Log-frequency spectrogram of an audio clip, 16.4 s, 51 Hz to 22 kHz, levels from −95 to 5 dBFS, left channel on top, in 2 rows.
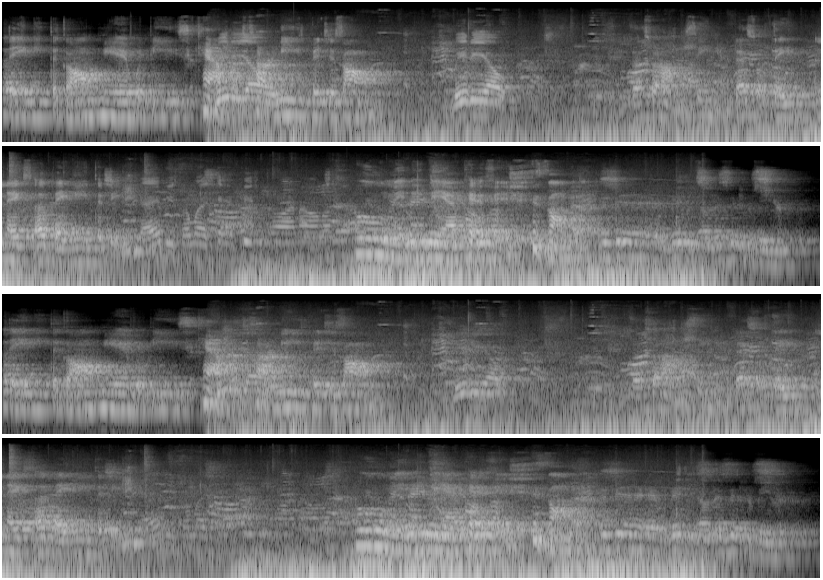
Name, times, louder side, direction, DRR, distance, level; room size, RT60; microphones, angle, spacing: voice 1, 0.0-3.7 5.7-5.9 6.2-9.5 10.2-10.3 10.6-10.7 11.7-14.3 15.1-15.2 15.7-16.0, left 2 dB, 40° left, 2 dB, 1.0 m, -28 dB
voice 2, 2.0-2.8 4.5-5.1 9.6-11.8, left 6 dB, 85° left, 12 dB, 0.3 m, -32 dB
sound 1, 2.0-15.2, equal, 5° right, 0.3 m, -30 dB
voice 3, 11.8-13.6 14.1-16.0, equal, 40° right, 3 dB, 0.9 m, -30 dB
7.9 x 6.9 x 3.8 m, 1.5 s
head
